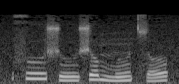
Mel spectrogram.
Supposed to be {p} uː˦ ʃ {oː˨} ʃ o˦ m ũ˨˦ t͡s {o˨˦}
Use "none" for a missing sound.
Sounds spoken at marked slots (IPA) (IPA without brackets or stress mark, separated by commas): f, uː˨, o˨˦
